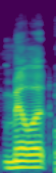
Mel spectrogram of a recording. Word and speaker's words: Millett: Now, I always want to say Millet or Millett because I'm thinking of this two L's, one T. So what's the correct pronunciation? Am I doing it right? – It's actually Millet,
